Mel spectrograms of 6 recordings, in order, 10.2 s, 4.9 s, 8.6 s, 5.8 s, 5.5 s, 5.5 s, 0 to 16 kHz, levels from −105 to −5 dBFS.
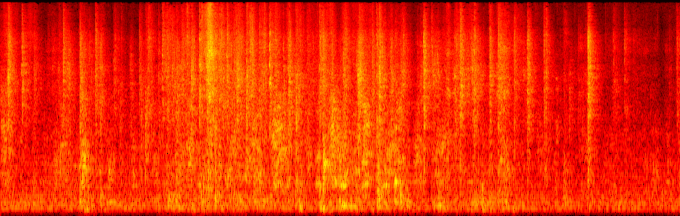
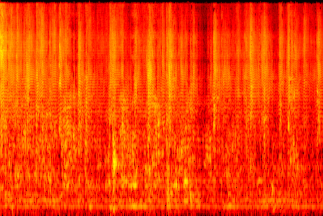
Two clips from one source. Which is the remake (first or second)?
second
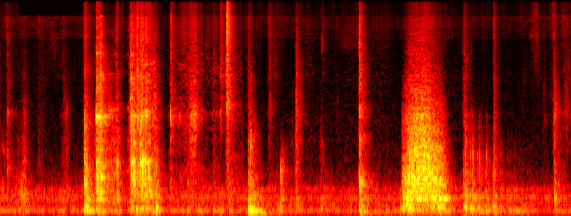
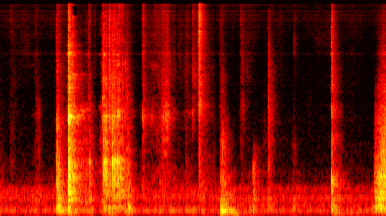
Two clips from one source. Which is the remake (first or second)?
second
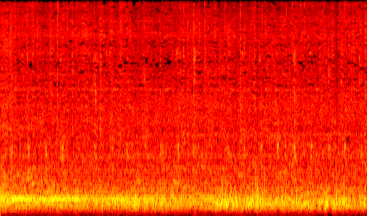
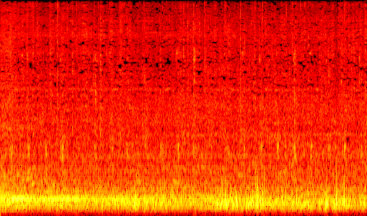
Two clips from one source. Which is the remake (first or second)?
first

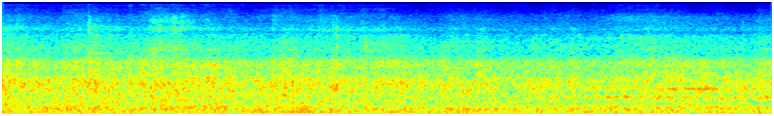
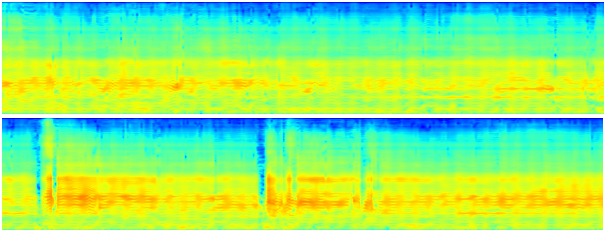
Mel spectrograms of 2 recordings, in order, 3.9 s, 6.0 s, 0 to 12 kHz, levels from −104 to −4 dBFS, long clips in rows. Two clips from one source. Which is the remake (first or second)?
second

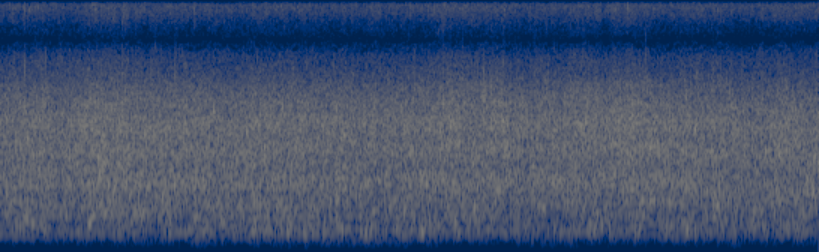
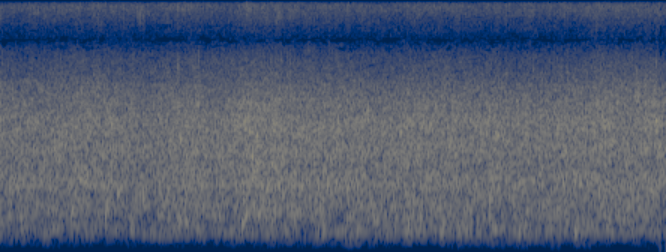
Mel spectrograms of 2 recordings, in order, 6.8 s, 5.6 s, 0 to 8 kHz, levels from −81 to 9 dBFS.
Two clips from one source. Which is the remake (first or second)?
first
